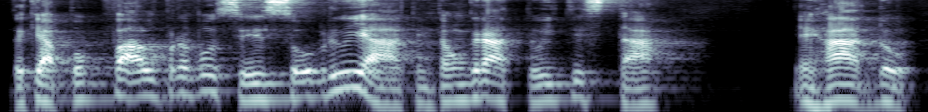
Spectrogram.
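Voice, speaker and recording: Brazilian man, exam-prep teacher, very lively pitch, asks and answers his own questions. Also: moderate pace. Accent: Brazilian Portuguese. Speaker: Portuguese teacher for exam candidates. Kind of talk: exam-prep grammar lesson.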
